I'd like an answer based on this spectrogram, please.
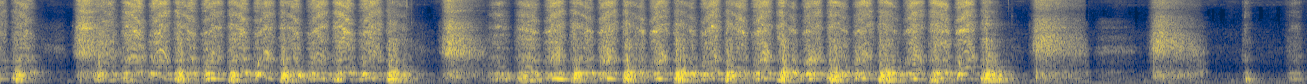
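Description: Japanese pull saw cutting across celery top pine in quick, rhythmic strokes. There is a short break about four seconds in, and near the end the sawing pauses and gives way to a few shorter strokes.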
